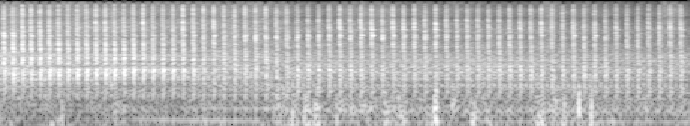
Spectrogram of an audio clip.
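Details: Daewoo Nexia engine knock: rapid, even metallic tapping over the idle the whole time, steady in rate; clear internal knock, source not yet pinned down.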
